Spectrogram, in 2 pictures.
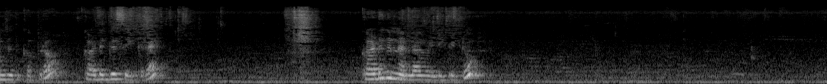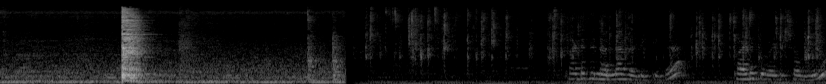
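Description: Seeds crackle and sizzle in hot oil in a pan.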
